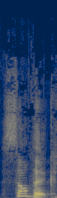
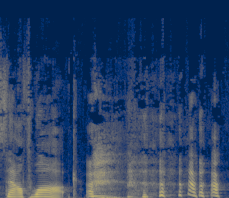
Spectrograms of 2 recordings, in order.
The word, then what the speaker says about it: Southwark: Southwark, not Southwark.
